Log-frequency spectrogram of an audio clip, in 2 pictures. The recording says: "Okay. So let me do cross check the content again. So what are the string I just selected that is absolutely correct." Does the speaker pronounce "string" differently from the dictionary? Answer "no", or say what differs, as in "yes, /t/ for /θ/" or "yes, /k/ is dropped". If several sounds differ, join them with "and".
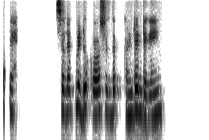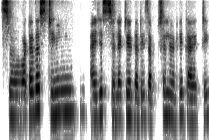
yes, /ɹ/ is dropped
